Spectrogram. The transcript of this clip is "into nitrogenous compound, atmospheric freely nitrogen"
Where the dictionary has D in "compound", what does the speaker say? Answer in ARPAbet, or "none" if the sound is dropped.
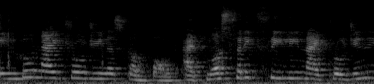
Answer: D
